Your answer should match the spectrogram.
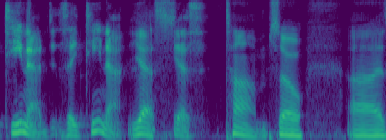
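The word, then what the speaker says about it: Zaytinya: Turkish restaurant Zenia how do you say zatina zatina yes yes Tom so uh so if you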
